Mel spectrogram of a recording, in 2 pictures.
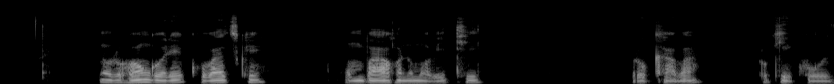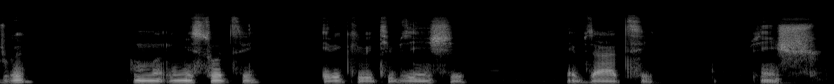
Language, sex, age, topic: Rundi, male, 18-24, agriculture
